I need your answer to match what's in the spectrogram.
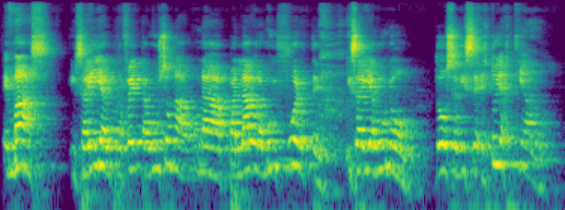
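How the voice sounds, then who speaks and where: A woman's voice: a little high, fairly even intonation, unhurried, few pauses. A woman preaching a fervent sermon, repeating rhetorical questions to the congregation. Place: church hall. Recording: echoey church hall from far off.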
